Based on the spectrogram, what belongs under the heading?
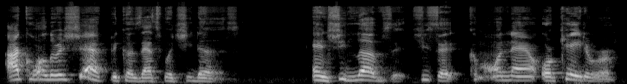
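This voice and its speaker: Woman, educator, casual lesson, gravelly voice, repeats and spells words, live stream from home. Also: fairly low pitch, moderate pace. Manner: conversational, spells and repeats words, chatty asides. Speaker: educator presenting a word lesson. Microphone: live-stream setup.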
